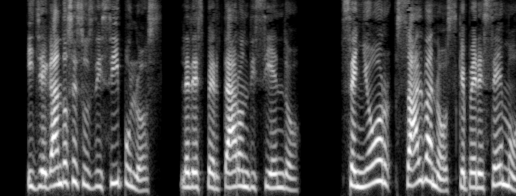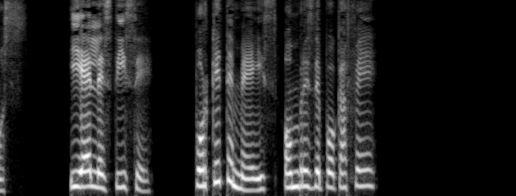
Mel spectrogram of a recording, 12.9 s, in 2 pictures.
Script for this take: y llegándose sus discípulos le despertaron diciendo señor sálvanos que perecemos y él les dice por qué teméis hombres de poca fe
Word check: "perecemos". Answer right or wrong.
right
